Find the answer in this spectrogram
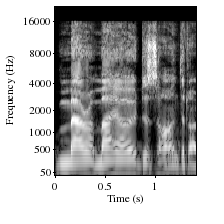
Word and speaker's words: Marameo: of things for them uh the agency's called maramayo design did i pronounce that right right yeah design m-a-r-a-m-e-o and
